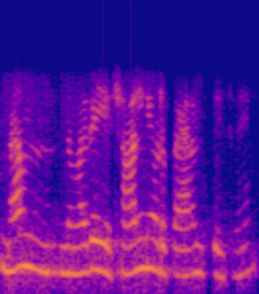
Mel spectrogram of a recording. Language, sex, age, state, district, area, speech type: Tamil, female, 18-30, Tamil Nadu, Karur, rural, conversation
